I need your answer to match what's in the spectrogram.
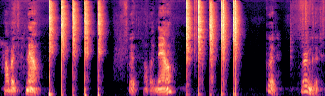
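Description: Over loud music, an older man speaks slowly in a sing-song, medium-pitched voice. He's doing an ASMR doctor roleplay in a small indoor room with a cloth backdrop, issuing short instructions and brief questions as in an exam.

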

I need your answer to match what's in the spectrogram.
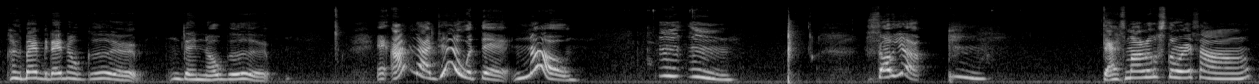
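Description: Chatty high-voiced young woman vlogger. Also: big pitch swings, slow, pauses often. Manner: chatty, slangy, repeats phrases. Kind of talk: casual storytime.

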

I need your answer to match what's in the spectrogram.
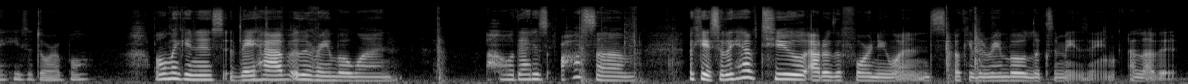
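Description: Casual female toy vlogger, easily delighted, a little fry in the voice, store noise faint. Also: mid-range voice. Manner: chatty, easily delighted, gushing over toys. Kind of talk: casual toy-hunt commentary.

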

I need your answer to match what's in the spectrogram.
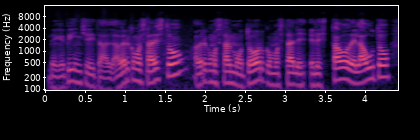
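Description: A man streaming a survival game who yells at his character in panic, then drops into muttered play-by-play commentary. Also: on the high side, expressive, fast, no echo. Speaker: gaming streamer. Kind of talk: excitable let's-play commentary. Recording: slightly dull lo-fi sound.

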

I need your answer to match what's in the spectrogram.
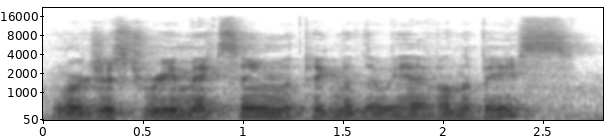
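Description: A man calmly guiding viewers through a step-by-step painting tutorial, slightly hoarse, in an unhurried, encouraging way. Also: mid-range voice. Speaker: painting instructor.

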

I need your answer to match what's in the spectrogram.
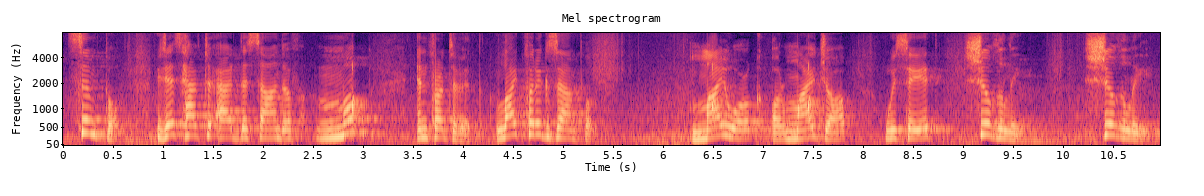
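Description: A woman's voice: on the high side, unhurried, a little hiss or hum. A young woman teaching an informal language lesson to camera, explaining and repeating example words. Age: young adult. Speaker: language teacher and video host. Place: bright indoor office classroom.

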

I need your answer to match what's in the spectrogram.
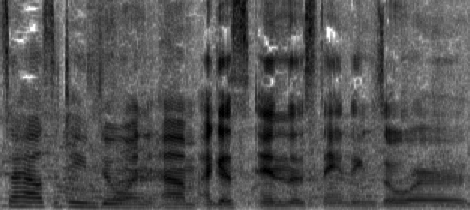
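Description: A woman's voice: sits low, fairly even intonation, takes it slowly, a crowd in the background, low-quality recording. A young woman reporter chatting casually, stretching words for emphasis, filmed in a car on a phone at arm's length. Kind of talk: casual chat. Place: inside a car.

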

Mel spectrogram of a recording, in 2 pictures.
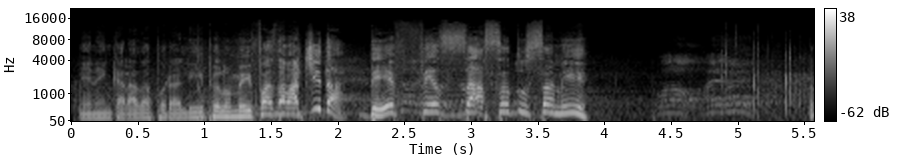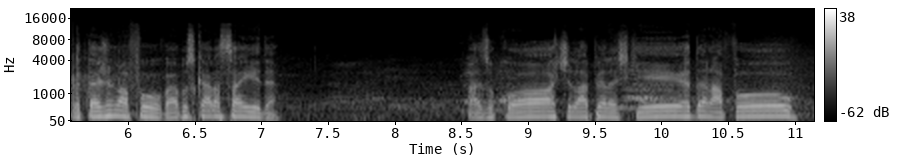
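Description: A man's voice: medium pitch, moderate pace, a little mellow. A Brazilian man working as a sports commentator, calling live play-by-play in short, clipped phrases.

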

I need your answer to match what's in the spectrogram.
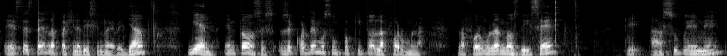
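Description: A male math teacher with a mellow, warm tone walks secondary students through a lesson at the board. He is patient and encouraging, breaking each step down and keeping the class with him through frequent check-in questions. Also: mid-range voice, husky. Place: classroom whiteboard.

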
